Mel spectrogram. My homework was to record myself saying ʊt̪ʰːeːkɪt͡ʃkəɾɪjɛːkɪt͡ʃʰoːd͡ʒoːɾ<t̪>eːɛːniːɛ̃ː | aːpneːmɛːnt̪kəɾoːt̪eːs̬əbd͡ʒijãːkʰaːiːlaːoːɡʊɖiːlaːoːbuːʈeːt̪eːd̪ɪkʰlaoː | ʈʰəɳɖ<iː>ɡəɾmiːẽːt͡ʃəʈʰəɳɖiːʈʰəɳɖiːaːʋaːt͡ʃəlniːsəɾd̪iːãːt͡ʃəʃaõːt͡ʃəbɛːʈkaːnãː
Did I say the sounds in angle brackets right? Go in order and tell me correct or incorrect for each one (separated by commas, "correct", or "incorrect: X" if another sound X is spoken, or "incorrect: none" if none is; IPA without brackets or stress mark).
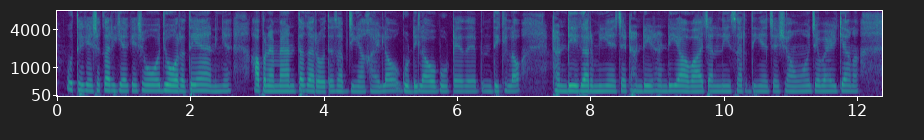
correct, correct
